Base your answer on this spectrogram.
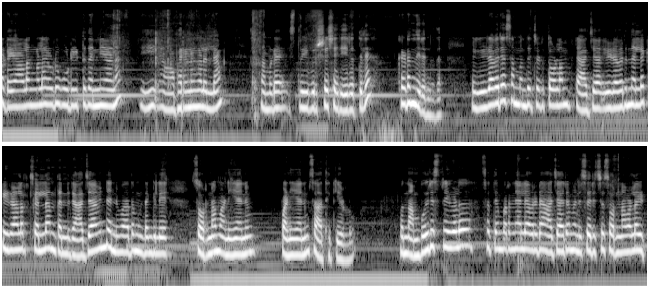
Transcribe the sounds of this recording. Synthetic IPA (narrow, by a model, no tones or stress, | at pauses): ɐɽɐjaːɭɐŋːɐɭeoːɽekuːɽijiʈːut̪ɐnːe̞jaːɳɨiːaːbʱɐɾɐɳɐŋːɐɭe̞lːaːm | nɐmːuɽe̞st̪riːbuɾuʂjɐɕɐɾiːɾɐt̪ːilkiɽɐnːiɾunːɐðɨ | pːiːɻɐʋɐɾe̞sɐmbɐnd̪ʱit͡ɕːeɽut̪ːo̞ːɭɐmɾaːd͡ʑaːiːɻɐʋɐɾunːɐlːɐkiːɻaːɭɐrkelːaːmt̪ɐnːe̞ɾaːd͡ʑaːʋinde̞ɐnuʋaːd̪ʱɐmuɳɖe̞ŋɡile | swɐrɳːɐmɐɳijaːnum | pɐɳijaːnumsaːd̪ʱikʲːɐjuɭːu | ɐpːoːnɐmboːɾust̪riːɣɐɭsɐt̪jɐmpɐrɐɲːaːlɐʋɐɾuɽe̞aːt͡ɕaːɾjɐmɐnusɐɾit͡ɕːɨswɐrɳːɐʋɐɭːɐi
